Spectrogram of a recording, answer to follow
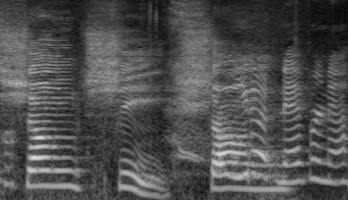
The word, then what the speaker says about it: Shang-Chi: It's Shang-Chi. You don't never know how to pronounce nothing that we do.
